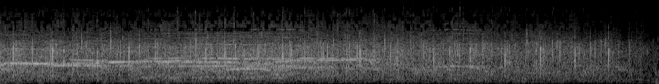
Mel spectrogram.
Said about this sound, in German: Auf Platz 1, das Coronavirus-Update mit Christian Drosten von NDR Info. Applaus!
